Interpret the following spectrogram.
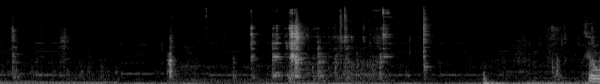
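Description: Light metallic clicks and taps, a few scattered and irregular, as bolts are fitted by hand through a steel caliper bracket into the rear hub upright.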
